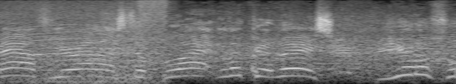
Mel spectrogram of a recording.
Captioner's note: crowd cheering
